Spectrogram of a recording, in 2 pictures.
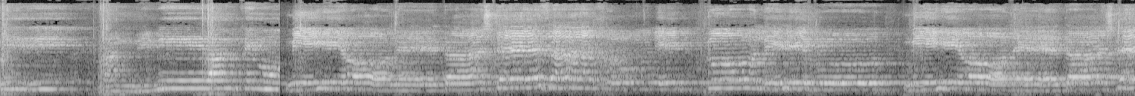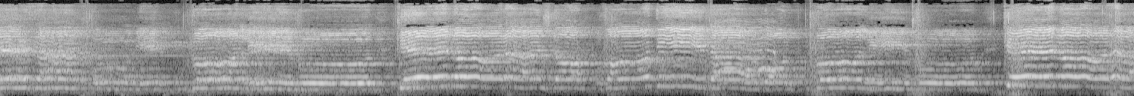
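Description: Voices chanting a nauha, a Shia Muharram lament for Imam Husayn, in long held notes that waver up and down.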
